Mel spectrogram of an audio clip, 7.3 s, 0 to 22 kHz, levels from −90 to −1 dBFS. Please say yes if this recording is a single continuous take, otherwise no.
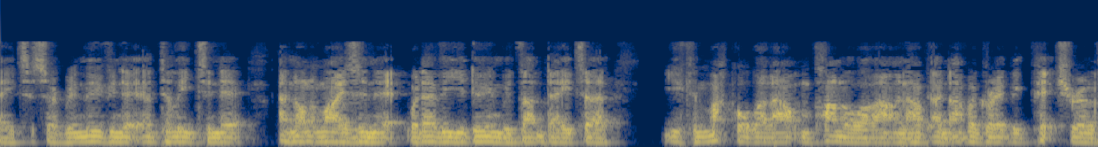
no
